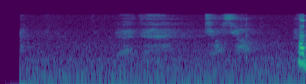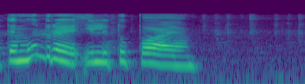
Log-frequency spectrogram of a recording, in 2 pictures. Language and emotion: Russian, neutral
